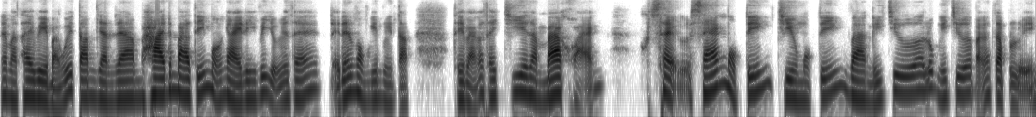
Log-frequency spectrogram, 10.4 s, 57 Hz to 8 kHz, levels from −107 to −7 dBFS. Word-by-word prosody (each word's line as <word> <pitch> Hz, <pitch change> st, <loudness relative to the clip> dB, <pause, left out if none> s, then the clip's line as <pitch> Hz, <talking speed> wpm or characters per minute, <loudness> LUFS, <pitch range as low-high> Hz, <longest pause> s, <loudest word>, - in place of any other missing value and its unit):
Nhưng 145 Hz, -1 st, -3 dB
mà 125 Hz, -, -1 dB
thay 140 Hz, 0 st, +1 dB
vì 135 Hz, -2 st, +2 dB
bạn 120 Hz, -, -3 dB
quyết 170 Hz, +4 st, -2 dB
tâm 135 Hz, -1 st, +1 dB
dành 125 Hz, -3 st, -1 dB
ra 130 Hz, +1 st, +3 dB
2 150 Hz, +2 st, +8 dB
đến 175 Hz, -, -3 dB
3 155 Hz, -3 st, +5 dB
tiếng 165 Hz, +6 st, -3 dB
mỗi 135 Hz, -8 st, -2 dB
ngày 140 Hz, -6 st, +4 dB
đi, 130 Hz, +2 st, -3 dB
ví 160 Hz, -, -1 dB
dụ 135 Hz, -, -4 dB
như 125 Hz, +3 st, -5 dB
thế, 140 Hz, +6 st, -3 dB
để -, -, -6 dB
đến 145 Hz, +3 st, +1 dB
phòng 155 Hz, -6 st, -1 dB
gym 130 Hz, +1 st, -5 dB
luyện 115 Hz, -3 st, -9 dB
tập, -, -, -2 dB, 0.4 s
thì 130 Hz, -, -2 dB
bạn 125 Hz, -, -2 dB
có 155 Hz, -, -4 dB
thể 140 Hz, -2 st, -4 dB
chia 165 Hz, +2 st, -2 dB
làm 140 Hz, -5 st, -1 dB
3 150 Hz, +3 st, +10 dB
khoảng, 195 Hz, +5 st, -4 dB, 0.5 s
s -, -, -1 dB, 0.2 s
sáng 180 Hz, +8 st, +2 dB
1 -, -, -1 dB
tiếng, 175 Hz, +9 st, -1 dB
chiều 140 Hz, -2 st, -1 dB
1 120 Hz, -2 st, -7 dB
tiếng 175 Hz, +9 st, -4 dB
và 135 Hz, -3 st, +3 dB
nghỉ 120 Hz, +1 st, -6 dB
trưa 160 Hz, +1 st, -2 dB
á, 175 Hz, -, -2 dB
lúc 190 Hz, 0 st, -4 dB
nghỉ 135 Hz, -1 st, -5 dB
trưa 155 Hz, +2 st, -2 dB
á 160 Hz, -, -2 dB
bạn -, -, -3 dB
á 145 Hz, -, -4 dB
tập -, -, +3 dB
luyện, -, -, -5 dB
145 Hz, 305 wpm, -23 LUFS, 130-160 Hz, 0.5 s, 3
